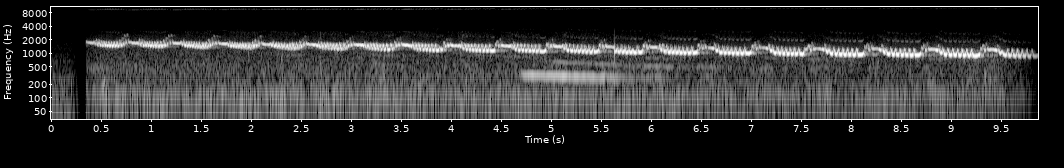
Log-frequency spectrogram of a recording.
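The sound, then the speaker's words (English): A male bearded seal's trill mating call: a loud, continuous warbling whistle that pulses rapidly and glides slowly downward in pitch for about ten seconds, with a fainter descending sweep underneath and no talking. “So that is called a trill, and it's actually a mating call.”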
